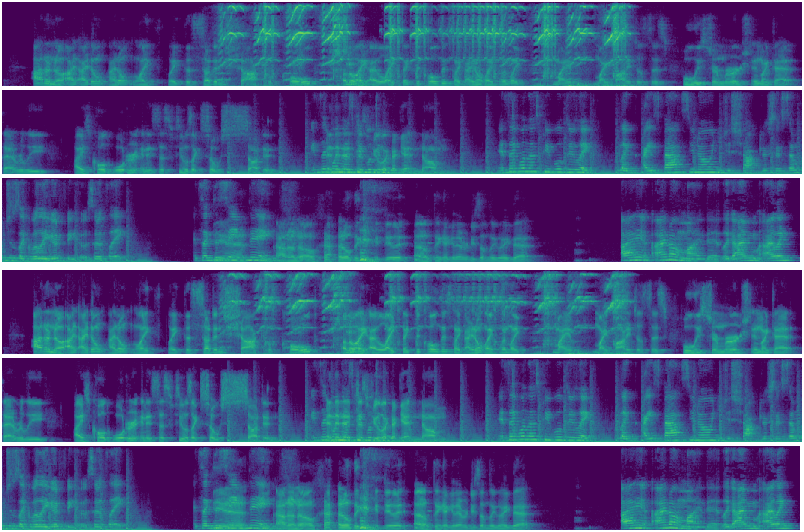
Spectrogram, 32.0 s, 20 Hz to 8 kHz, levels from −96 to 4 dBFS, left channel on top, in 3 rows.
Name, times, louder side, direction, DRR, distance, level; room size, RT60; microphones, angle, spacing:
voice 1, 0.4-4.2 4.5-6.9 7.3-11.2 11.6-14.4 15.0-16.6 24.1-28.4, right 3 dB, 85° right, 10 dB, 1.0 m, -33 dB
sound 1, 2.8-4.6 5.1-8.4, left 7 dB, 50° left, 1.1 m, -26 dB
sound 2, 13.7-23.3, right 3 dB, 30° right, 0.5 m, -39 dB
voice 2, 14.8-15.9 17.3-18.6 18.8-22.9 23.9-25.0 26.1-26.3 29.6-31.8, right 1 dB, 10° right, 6 dB, 1.3 m, -31 dB
8.8 x 5.4 x 6.0 m, 0.38 s
head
